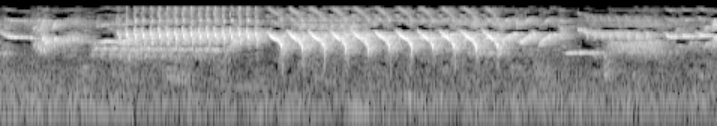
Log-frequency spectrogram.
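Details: Gloster canary singing: a fast rapid trill around the upper range, then a series of about a dozen downward-sweeping whistled notes repeated quickly, ending with softer higher chirps.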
